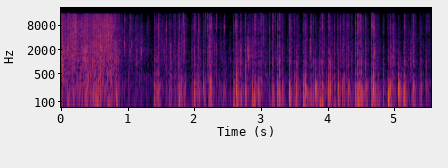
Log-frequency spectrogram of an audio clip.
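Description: A soft package sealed in thin plastic film is held in both hands and squeezed and rubbed with nails and fingertips. It opens with a steady bright hiss of film friction, then breaks into a rapid run of close, crisp crinkles and small crunches that keep going to the end.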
